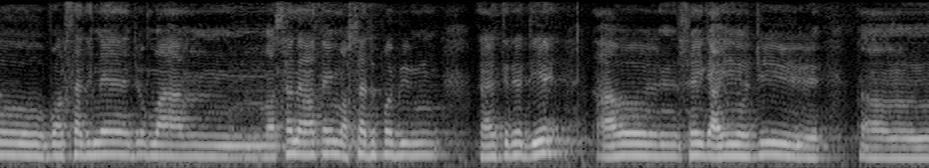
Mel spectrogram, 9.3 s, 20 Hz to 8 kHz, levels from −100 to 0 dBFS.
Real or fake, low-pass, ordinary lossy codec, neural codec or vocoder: fake; none; none; codec, 16 kHz, 2 kbps, FunCodec, trained on Chinese and English, 25 frames a second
